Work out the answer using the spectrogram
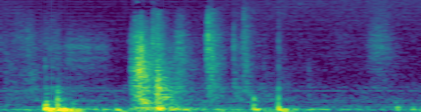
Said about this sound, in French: Elle entrebâille la porte.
